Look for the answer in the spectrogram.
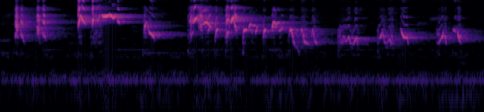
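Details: Greater green leafbird singing vigorously with varied fill-in phrases: high squeaky bursts and shrill whistles slide down into a run of repeated falling notes, each under half a second, with a faint steady hum underneath.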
